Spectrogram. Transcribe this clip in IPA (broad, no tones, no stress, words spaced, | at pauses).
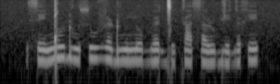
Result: se ŋ͡ǃuɖusu vœɖuno bœɡ͡ǀekasa ɭuɡeɡœxe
